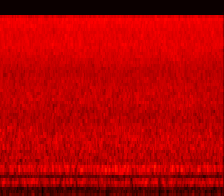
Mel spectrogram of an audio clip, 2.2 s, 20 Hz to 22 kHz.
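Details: Carpathian honey bees swarming out on 8 May 2020: a thick, continuous buzzing drone of many bees, even in loudness over this short stretch.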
